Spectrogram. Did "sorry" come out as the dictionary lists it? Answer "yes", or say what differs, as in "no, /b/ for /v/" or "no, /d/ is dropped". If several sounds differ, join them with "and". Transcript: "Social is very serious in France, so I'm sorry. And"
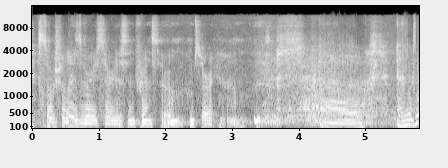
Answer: yes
